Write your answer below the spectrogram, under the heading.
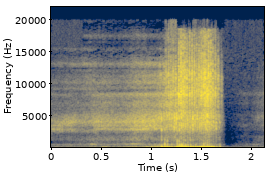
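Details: A single loud snore from Queenie the sleeping pig: a low, rattling snort swelling over about a second, then stopping abruptly into quiet.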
